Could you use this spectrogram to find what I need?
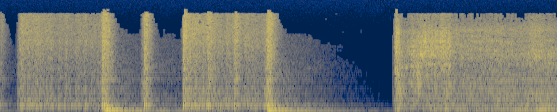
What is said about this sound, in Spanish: Coche.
